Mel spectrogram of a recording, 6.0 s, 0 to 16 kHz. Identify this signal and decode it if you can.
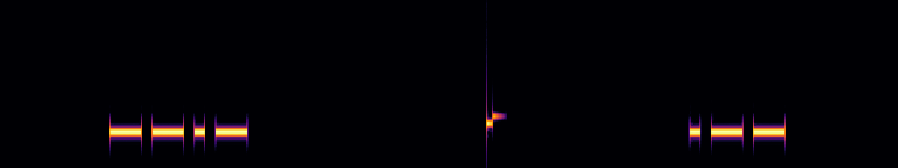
Morse code, heard as a keyed tone, about 17 wpm, 700 Hz. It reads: Q W
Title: Single Letters - Phonetic Pronunciation 17wpm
